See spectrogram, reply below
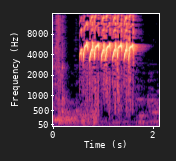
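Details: Scarlet minivet (mantenan gunung) in full song: a faint chirp comes first, then a brisk series of about eight bright, rising whistles spread over just over a second.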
